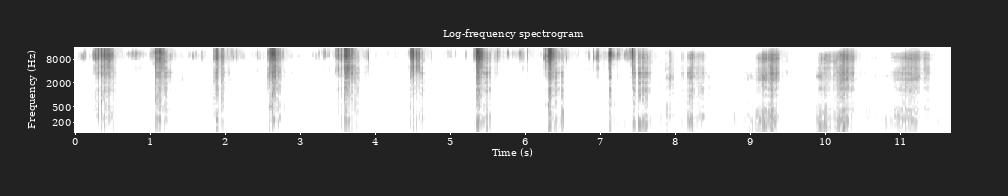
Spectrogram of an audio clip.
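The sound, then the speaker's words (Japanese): Crunchy stick-shaped snack being bitten and chewed: many sharp, crisp crunching bursts in an irregular rhythm, separated by brief silences, quiet and close with no talk. “スティック状のやつはサクサク楽しい音。”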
